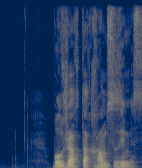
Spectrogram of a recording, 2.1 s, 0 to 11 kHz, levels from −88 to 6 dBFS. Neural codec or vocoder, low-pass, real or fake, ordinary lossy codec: none; none; real; none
